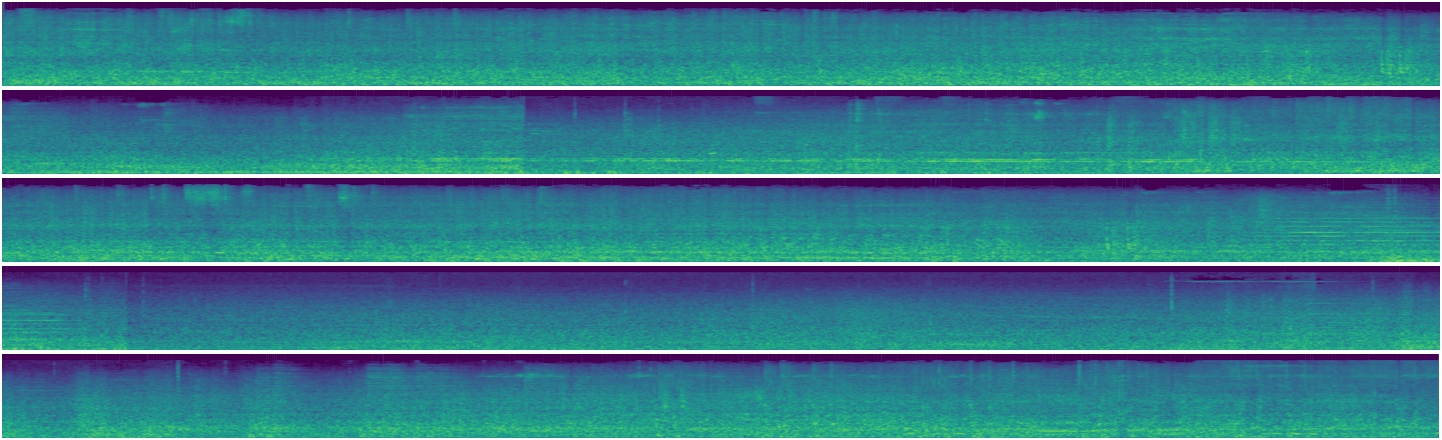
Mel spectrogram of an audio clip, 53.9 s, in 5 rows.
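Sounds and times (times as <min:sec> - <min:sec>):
train wheels clattering on rails: 0:00.0 - 0:12.3, 0:12.9 - 0:33.4, 0:41.0 - 0:53.9
passing train rumble: 0:00.0 - 0:53.9
train horn blast: 0:31.0 - 0:33.4.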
